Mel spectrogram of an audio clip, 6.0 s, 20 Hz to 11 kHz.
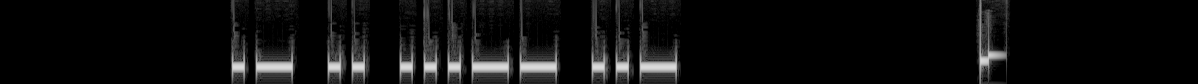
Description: Morse code, heard as a keyed tone, about 20 wpm, 700 Hz. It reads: AI3U
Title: USA Call Signs - 2x Character Spacing - 20wpm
